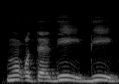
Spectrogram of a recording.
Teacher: دال کسرہ دی کے ساتھ بھی باریک ہو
